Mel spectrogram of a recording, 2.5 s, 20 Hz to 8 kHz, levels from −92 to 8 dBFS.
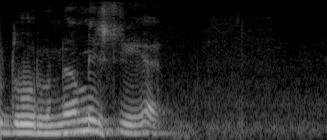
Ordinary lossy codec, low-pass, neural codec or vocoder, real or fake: none; none; none; real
